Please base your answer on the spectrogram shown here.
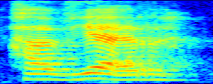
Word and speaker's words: Javier: your name is Xavier I just can't do it Javier I'm sorry that's how your name is pronounced unless you tell me you really want me to call you Xavier and that it bothers you that I call you Javier okay good that's how the Cubans say it Javier Nevada data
